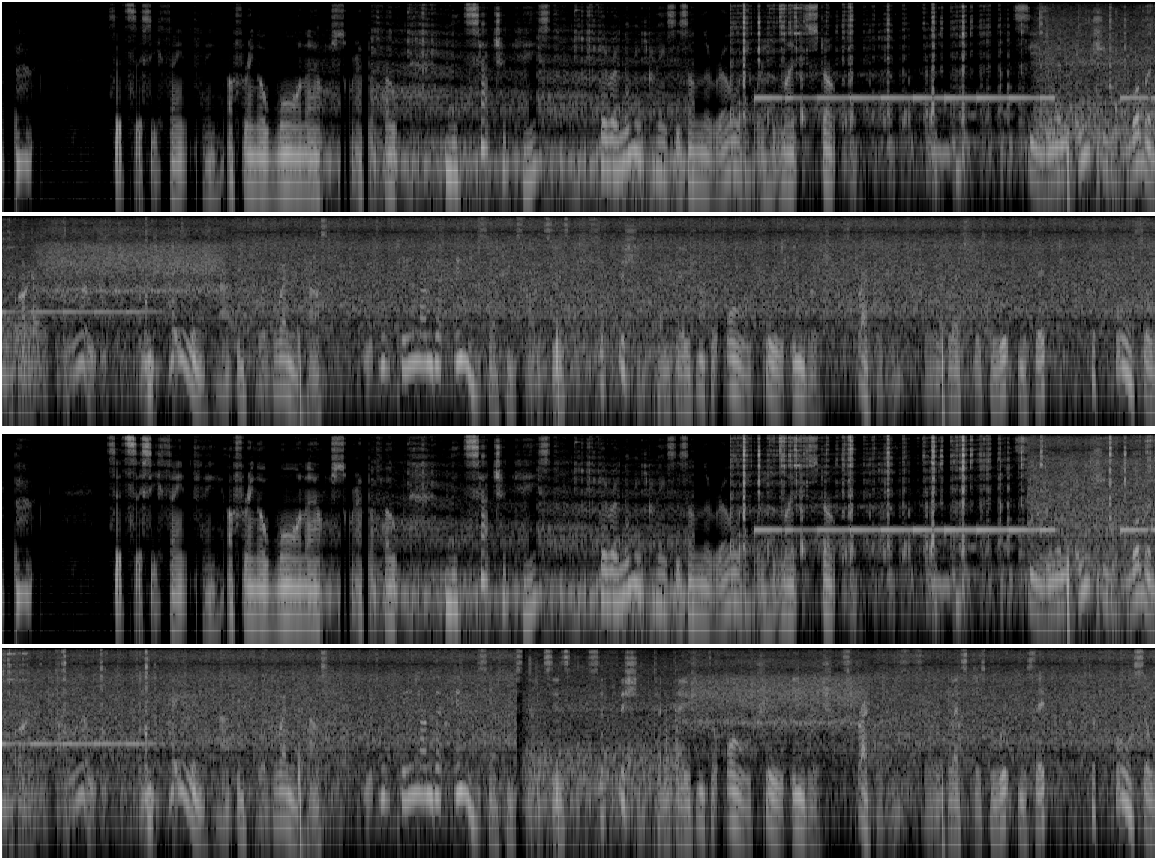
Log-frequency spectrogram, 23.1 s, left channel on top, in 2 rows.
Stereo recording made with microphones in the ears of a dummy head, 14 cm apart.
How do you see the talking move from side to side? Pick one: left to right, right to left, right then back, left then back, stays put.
left then back.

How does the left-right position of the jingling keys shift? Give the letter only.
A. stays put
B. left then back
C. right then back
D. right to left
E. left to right
E.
